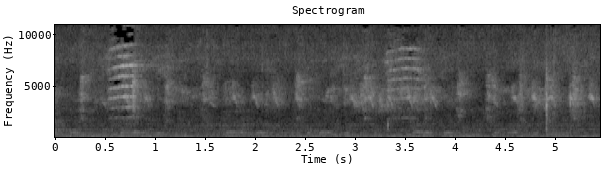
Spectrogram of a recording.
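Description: Faint birds chirping, with a short high trill about half a second in and another after three seconds, and a couple of soft clicks.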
